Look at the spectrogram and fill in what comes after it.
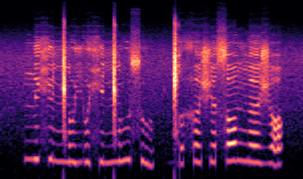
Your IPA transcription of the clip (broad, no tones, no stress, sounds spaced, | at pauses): n ɪ xʲ ɜ ŋ͡ǁ ʊ j ʊ xʲ ɛ ŋ͡ǁ u s u | ɡ͡ǁ ʌ x ʌ ʃ ɜ s ɒ ŋ ɜ ʒ ɒ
